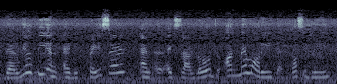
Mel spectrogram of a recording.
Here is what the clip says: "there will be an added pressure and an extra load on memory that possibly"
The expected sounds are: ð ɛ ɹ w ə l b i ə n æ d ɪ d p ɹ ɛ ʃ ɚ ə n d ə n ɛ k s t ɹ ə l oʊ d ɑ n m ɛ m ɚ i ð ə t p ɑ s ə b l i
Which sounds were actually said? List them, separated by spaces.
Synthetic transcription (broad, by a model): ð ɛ ɹ w ə l b i ə n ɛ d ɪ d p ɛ s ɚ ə n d ə n ɛ k s t ɹ ə l oʊ d ɑ n m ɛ m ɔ i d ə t p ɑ s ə b l i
